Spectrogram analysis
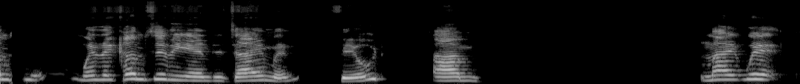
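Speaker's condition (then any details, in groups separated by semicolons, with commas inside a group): Cerebral palsy; uses wheelchair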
